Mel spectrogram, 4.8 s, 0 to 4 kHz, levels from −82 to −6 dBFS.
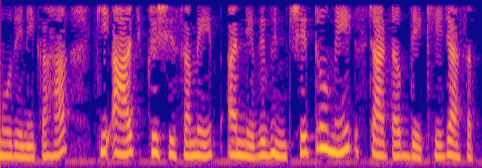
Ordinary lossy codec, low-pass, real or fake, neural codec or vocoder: none; 3.6 kHz; real; none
